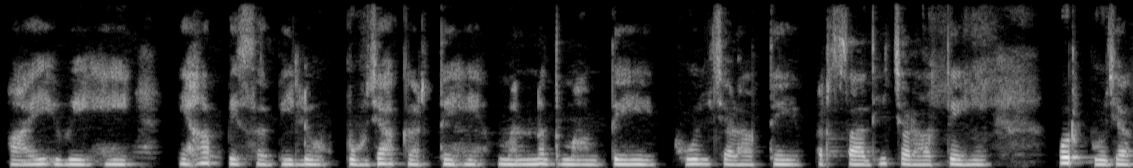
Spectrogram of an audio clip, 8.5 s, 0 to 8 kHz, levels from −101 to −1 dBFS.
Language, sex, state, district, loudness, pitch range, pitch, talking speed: Hindi, female, Uttar Pradesh, Etah, -27 LUFS, 205-220 Hz, 210 Hz, 150 wpm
